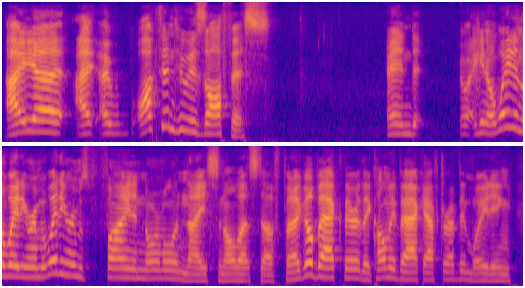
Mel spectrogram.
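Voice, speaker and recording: A man co-hosting a podcast in casual comedic chat, telling stories in an emphatic, animated way with repetition for effect. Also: high voice, brisk, smooth, lo-fi sound. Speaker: podcast co-host.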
